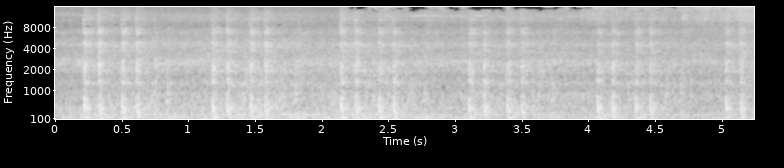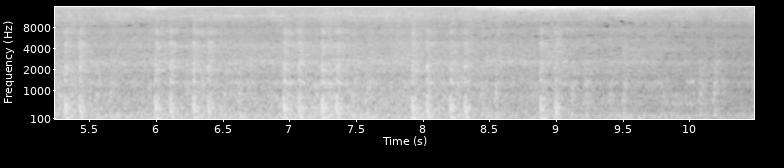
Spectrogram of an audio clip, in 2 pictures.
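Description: Taiwan Railway EMU900 electric multiple unit passing on a local service: the wheels clickety-clack over the rail joints in groups of two or three beats about once a second, over a steady rumble. The train fades as it pulls away.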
